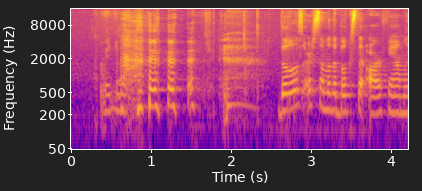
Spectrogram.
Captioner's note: laughs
